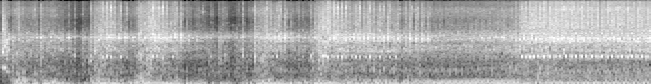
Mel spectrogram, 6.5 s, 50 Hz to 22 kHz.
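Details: Kawasaki GPZ550 motorcycle after a head gasket replacement and rocker timing adjustment, blipped then held at high rpm with a hard ticking, clacking clatter over the exhaust; cam chain is tight, so the tensioner is doubted as the cause.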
